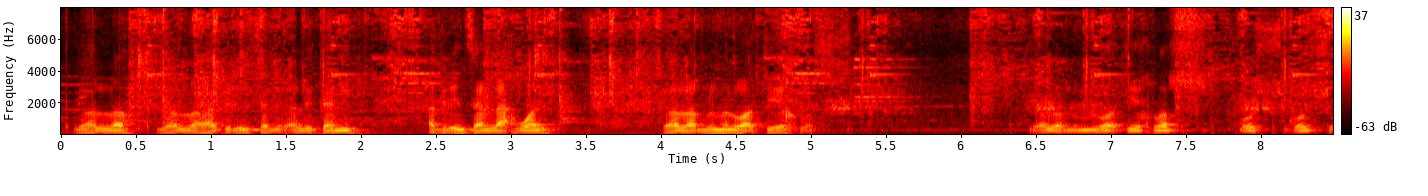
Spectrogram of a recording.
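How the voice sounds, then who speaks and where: An Egyptian man with a very low voice, chatting his way through a match. He coaxes, teases and cheers in quick bursts, with loud game music running behind him. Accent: Egyptian Arabic. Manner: chatty, coaxing, teasing the opponent, bursts of excitement. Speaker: gaming video host. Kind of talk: casual gameplay commentary.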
